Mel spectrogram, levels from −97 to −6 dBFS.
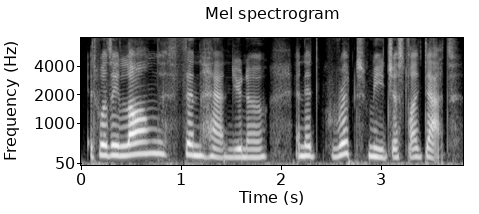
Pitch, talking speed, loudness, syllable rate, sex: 220 Hz, 235 wpm, -20 LUFS, 4.7 syllables/s, female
